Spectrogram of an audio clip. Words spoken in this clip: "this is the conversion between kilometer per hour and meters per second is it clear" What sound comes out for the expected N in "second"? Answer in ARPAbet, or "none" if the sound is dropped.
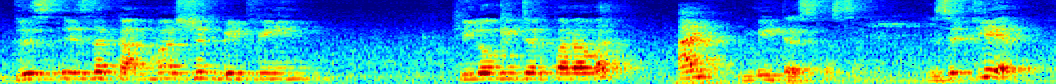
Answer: none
